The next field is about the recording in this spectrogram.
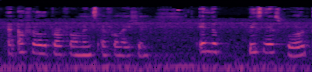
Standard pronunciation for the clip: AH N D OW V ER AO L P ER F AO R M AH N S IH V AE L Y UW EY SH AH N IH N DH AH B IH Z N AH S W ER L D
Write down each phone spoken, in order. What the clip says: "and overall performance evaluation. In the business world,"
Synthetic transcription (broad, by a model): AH N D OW F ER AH P ER F AO R M AH N S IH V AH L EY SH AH N IH N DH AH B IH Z N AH S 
